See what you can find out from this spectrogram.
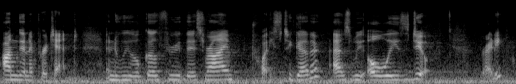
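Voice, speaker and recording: A young woman hosting a storytime, reading aloud to children in an expressive, sing-song way. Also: a little fast. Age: young adult. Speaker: children's librarian, storytime host. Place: library room with bookshelves. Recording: clearly noisy room recording, low rumble.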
